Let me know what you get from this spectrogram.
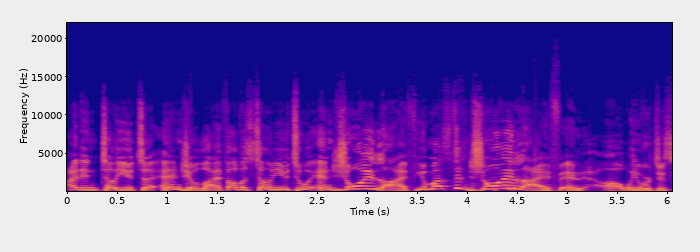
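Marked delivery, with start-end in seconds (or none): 0.0-4.9 put-on shaky British accent, much higher. Retelling a man's joke, imitating his shaky British accent. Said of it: "in his shaky British accent".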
